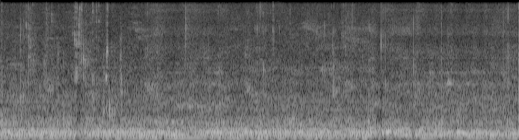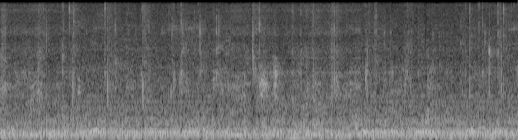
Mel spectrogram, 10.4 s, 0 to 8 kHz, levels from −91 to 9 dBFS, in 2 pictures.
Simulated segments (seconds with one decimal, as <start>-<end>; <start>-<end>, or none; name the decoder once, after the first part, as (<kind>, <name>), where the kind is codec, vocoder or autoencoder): 1.5-2.3 (codec, SNAC); 3.7-5.8; 7.5-8.8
